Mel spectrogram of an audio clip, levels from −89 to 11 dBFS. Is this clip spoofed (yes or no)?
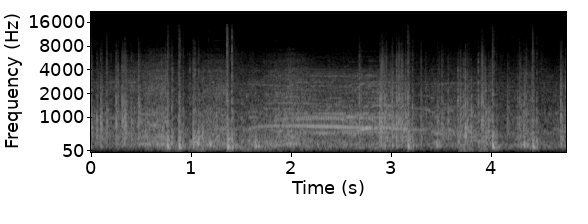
no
